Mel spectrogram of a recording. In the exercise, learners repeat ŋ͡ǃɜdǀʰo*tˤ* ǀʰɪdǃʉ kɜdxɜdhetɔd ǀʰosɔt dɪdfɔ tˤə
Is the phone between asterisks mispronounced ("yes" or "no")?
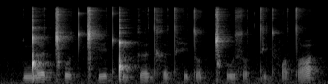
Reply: yes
